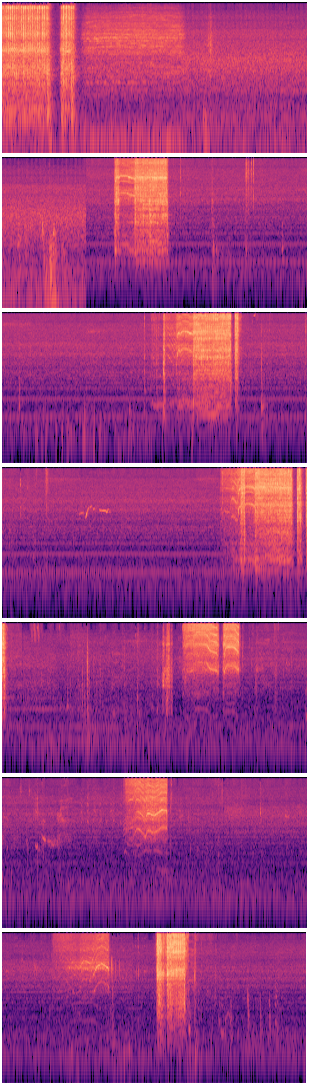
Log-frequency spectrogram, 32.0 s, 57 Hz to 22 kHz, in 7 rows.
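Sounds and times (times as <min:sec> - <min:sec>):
power drill driving screws: 0:00.0 - 0:07.1.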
